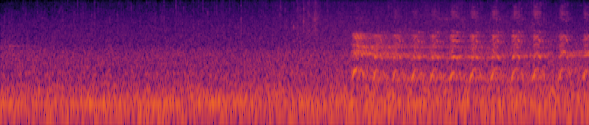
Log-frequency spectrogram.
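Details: Steady low background hum for several seconds, then a dog breaks into nuisance barking, a fast even series of about eight short barks.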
